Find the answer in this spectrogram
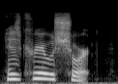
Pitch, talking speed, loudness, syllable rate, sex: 235 Hz, 205 wpm, -16 LUFS, 5.6 syllables/s, female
